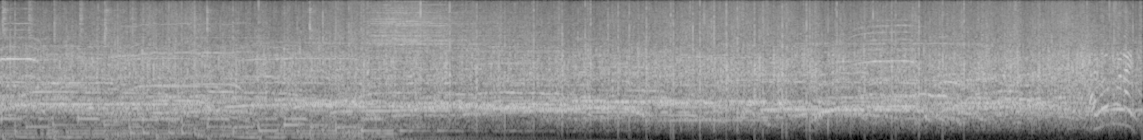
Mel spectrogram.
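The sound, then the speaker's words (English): The Daily Show audience claps loudly and steadily with cheers and whoops mixed in as guest Eva Longoria is welcomed, a dense wash of applause that holds its level for the whole stretch. “If I were you, I would clap for myself every time I enter the room.”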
